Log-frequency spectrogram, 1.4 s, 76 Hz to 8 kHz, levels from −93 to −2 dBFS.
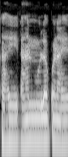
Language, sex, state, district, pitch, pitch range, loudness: Marathi, male, Maharashtra, Sindhudurg, 115 Hz, 115-120 Hz, -17 LUFS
